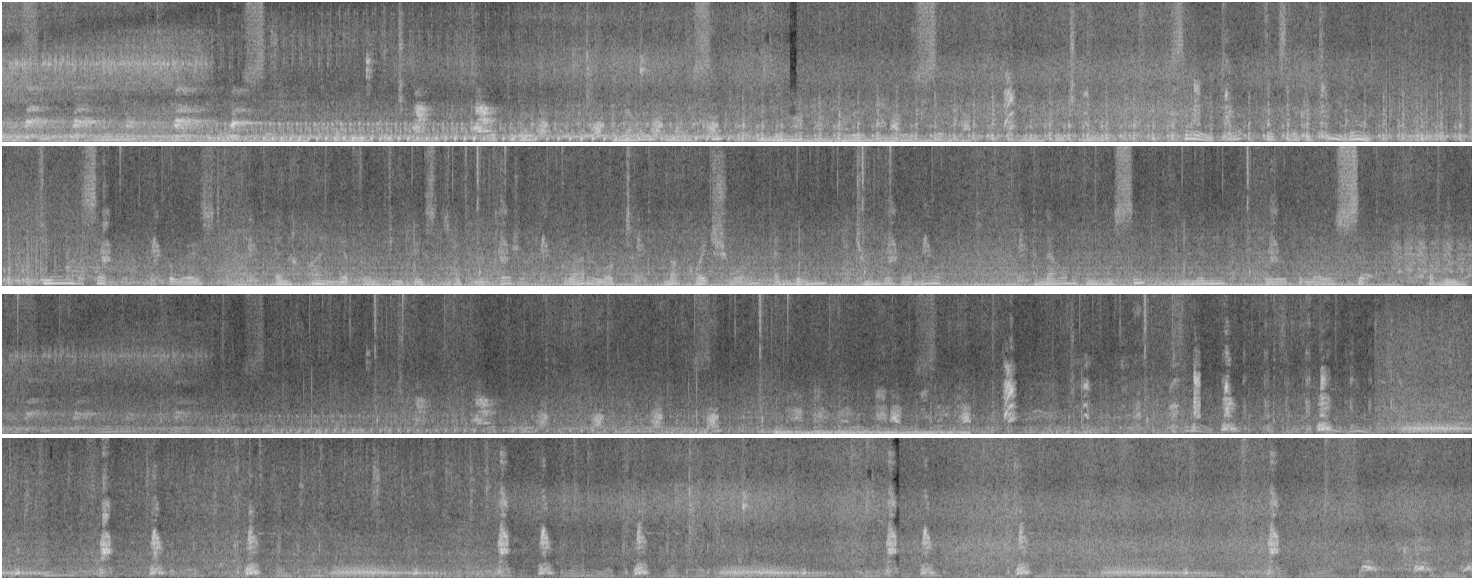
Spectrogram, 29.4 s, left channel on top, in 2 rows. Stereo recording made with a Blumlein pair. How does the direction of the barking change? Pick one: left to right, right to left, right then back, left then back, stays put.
left to right.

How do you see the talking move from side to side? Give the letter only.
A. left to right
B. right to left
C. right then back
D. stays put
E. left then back
D.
